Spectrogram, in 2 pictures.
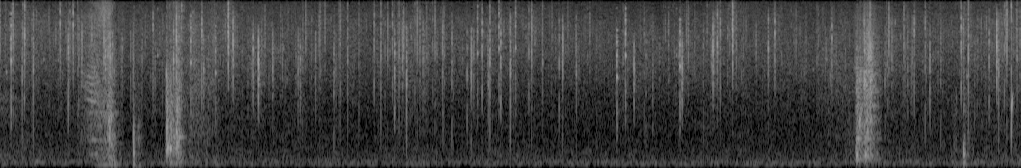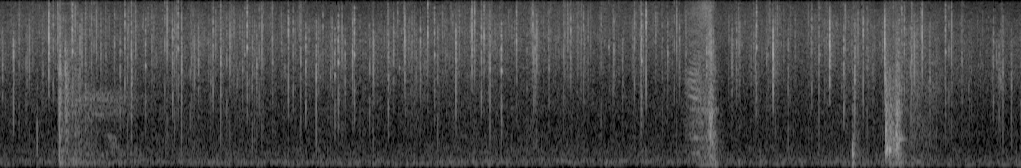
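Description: A chest creaks open and thuds shut several times.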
